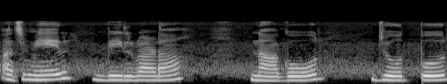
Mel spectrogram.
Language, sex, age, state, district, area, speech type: Sindhi, female, 30-45, Rajasthan, Ajmer, urban, spontaneous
